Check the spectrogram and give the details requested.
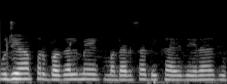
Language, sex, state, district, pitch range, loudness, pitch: Hindi, female, Uttar Pradesh, Varanasi, 215-240 Hz, -20 LUFS, 220 Hz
